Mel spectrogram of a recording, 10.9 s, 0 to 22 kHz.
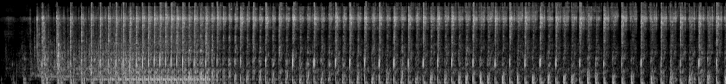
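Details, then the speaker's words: Nearly 100-year-old Standard Monarch tractor, freed from seizure within a week, with a new Champion 25 plug, cleaned tank and fitted carburetor. Started with choke off and a little throttle, slow cranking catches into an even single-cylinder beat near two firings a second, running normally. "I am super impressed it went from you know stuck froze up not running to this in less than a week"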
